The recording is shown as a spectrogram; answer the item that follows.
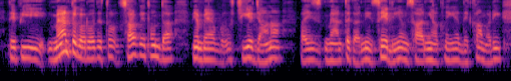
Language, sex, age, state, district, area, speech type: Dogri, female, 45-60, Jammu and Kashmir, Samba, rural, spontaneous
